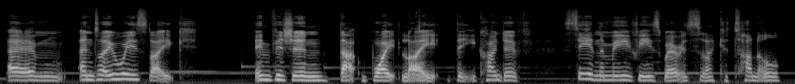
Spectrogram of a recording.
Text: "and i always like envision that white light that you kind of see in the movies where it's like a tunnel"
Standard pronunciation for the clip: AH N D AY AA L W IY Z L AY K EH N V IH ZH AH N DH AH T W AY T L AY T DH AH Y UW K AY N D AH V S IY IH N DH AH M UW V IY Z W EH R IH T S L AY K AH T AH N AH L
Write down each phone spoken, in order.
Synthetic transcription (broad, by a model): AH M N AY AA L W IY Z L AY K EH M V IH ZH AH N DH AH T W AY T L AY T DH AH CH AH K AY N D AH V S IY IH N DH AH M UW V IY Z W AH R IH T S L AY K AH T AH N AH L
